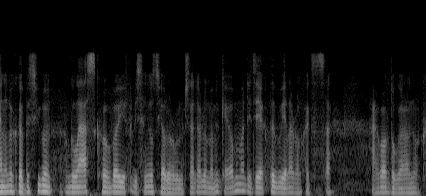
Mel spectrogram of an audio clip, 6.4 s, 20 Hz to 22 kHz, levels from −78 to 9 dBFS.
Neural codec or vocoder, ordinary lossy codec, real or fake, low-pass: codec, 16 kHz in and 24 kHz out, 0.4 kbps, LongCat-Audio-Codec, four codebook decoder; none; fake; 7.2 kHz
